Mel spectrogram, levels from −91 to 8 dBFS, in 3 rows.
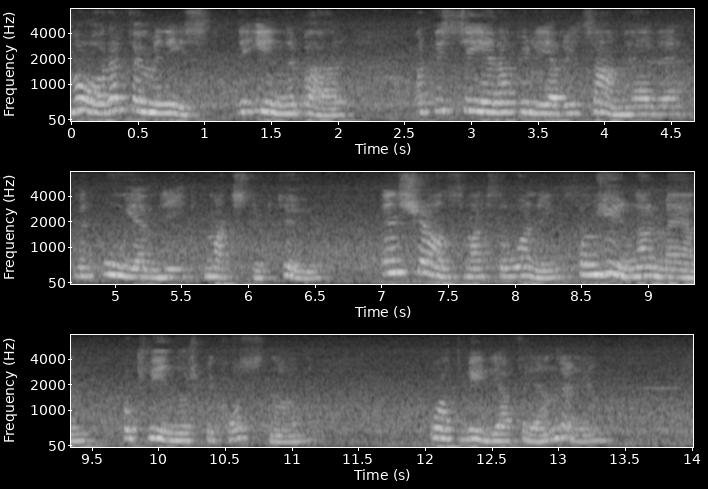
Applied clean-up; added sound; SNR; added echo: none; Stream; 14 dB; reverberation time 0.2 s.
